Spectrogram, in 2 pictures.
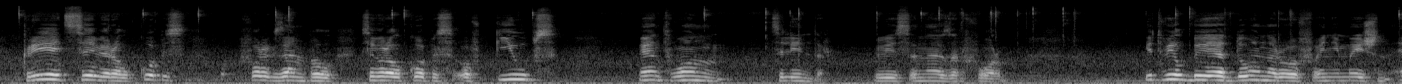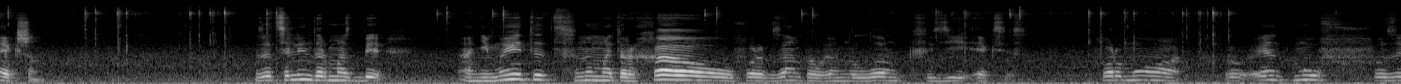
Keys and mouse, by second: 5.3-6.9 drag, 9.2 m, 21.1-23.2 middle drag, 23.6 shift+a.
